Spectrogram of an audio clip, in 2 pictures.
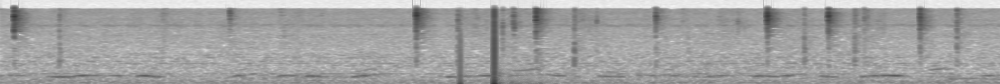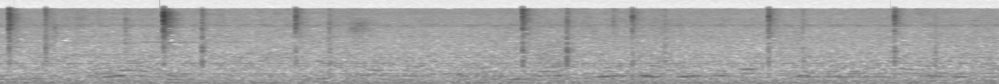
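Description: Scattered light clicks, with two sharp, loud pops close together about two and a half seconds in.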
